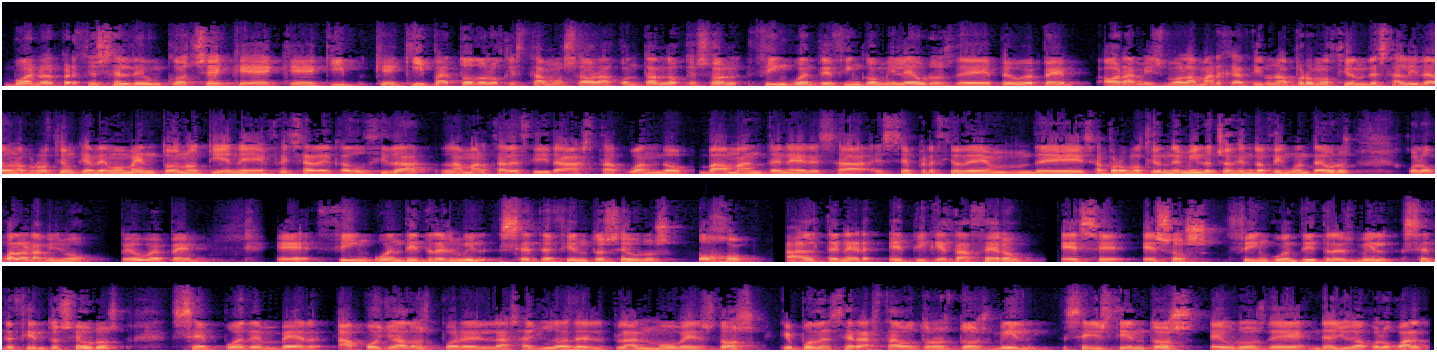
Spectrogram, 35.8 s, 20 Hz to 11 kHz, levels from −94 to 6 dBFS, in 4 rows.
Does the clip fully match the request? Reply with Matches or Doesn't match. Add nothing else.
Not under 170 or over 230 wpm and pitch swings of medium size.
Matches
